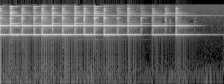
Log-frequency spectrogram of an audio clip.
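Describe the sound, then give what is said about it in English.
A doorbell rings with a rapid, loud electric jangle, its bright metallic tones repeating in quick even strikes for about two seconds before fading into a few slower final hits; no voices. “Then, all of a sudden, the doorbell rang.”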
